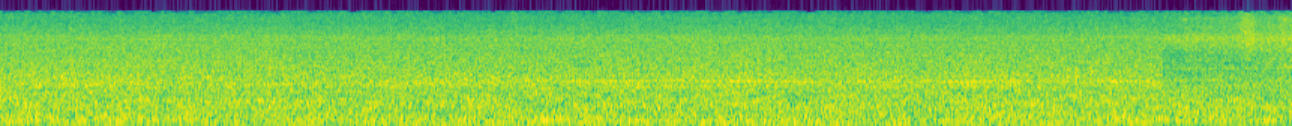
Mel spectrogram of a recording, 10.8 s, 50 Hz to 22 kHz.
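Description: Steady noise of a Kintetsu 2800-series electric train standing at an enclosed station platform, its onboard equipment running, with an even rumble and hiss and no distinct knocks or announcements.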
